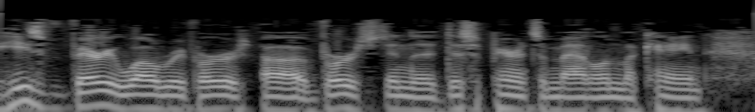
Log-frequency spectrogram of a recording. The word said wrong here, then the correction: McCann: McCann, I guess is how you pronounce it. I tend to say McCain.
